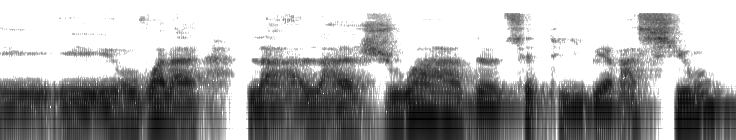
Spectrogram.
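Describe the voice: Fairly low in pitch, a man speaks at a fairly slow pace with a dark, mellow tone and a slightly husky edge. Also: ordinary pitch variation.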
